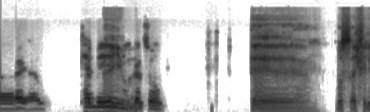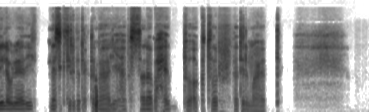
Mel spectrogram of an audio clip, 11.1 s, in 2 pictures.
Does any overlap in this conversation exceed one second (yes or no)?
no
